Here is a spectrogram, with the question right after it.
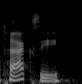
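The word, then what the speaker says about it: taksi: How'd they spell taxi? – Oh, T-A... KSI. – That makes sense. That's how it's said.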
